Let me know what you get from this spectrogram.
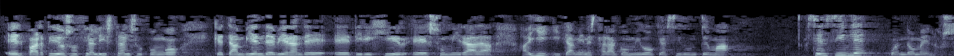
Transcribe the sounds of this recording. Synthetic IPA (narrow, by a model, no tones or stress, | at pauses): e̞lpaɾt̪iðo̞s̬o̞θjalist̪aisupo̞ŋɡo̞ | ke̞t̪ambje̞nd̪e̞β̞je̞ɾand̪e̞ðiɾixiɾesumiɾað̞aːʝiʔit̪amje̞ne̞st̪aɾako̞mːiɣ̞o̞keasiðount̪e̞ma | se̞nsiβle̞kwand̪o̞mẽ̞no̞̰s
